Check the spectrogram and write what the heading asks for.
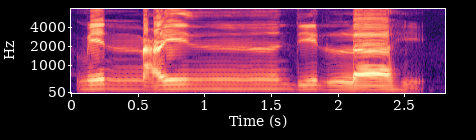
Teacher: suara nunnya disamarkan ke huruf dal karena ia ada bacaan ada bacaan ikhfa, yang mana ikhfa itu cara membaca antara izhar dan idgham. · melafal Allah bila didahului dengan kasrah harus tipis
